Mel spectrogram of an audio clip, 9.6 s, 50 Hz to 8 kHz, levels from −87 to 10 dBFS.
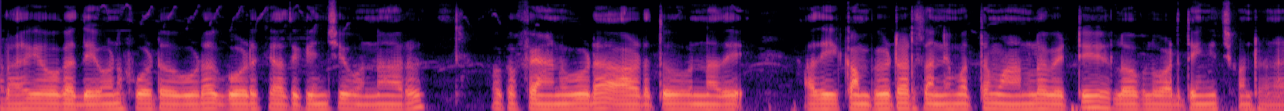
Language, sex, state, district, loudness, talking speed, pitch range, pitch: Telugu, male, Andhra Pradesh, Sri Satya Sai, -19 LUFS, 145 wpm, 95-100 Hz, 95 Hz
